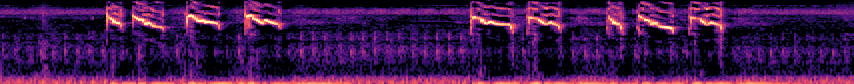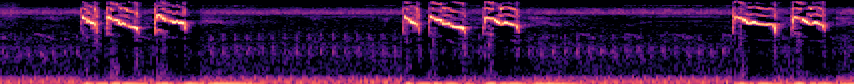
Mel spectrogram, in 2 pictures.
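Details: Mountain white-eye, buxtoni, used as a lure for song: lively bursts of three or four sharp falling whistles, grouped closely with short gaps, atop a continuous low hum.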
